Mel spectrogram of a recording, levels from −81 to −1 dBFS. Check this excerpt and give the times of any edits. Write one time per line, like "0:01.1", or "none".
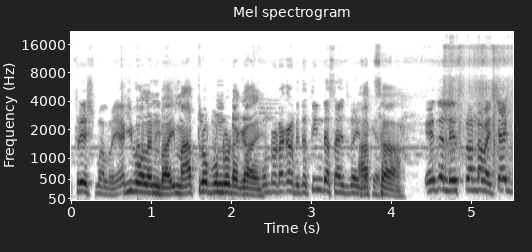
none

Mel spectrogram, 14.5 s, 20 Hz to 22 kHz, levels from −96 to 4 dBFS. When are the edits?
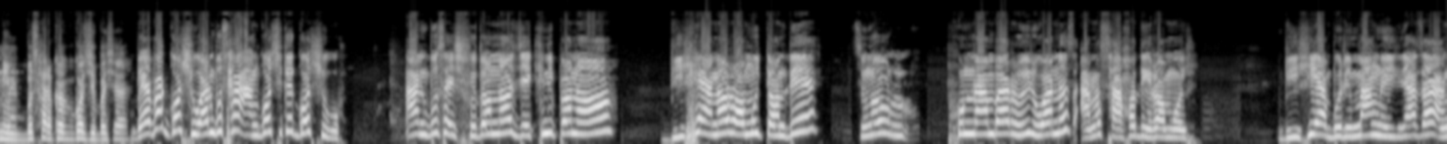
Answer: none

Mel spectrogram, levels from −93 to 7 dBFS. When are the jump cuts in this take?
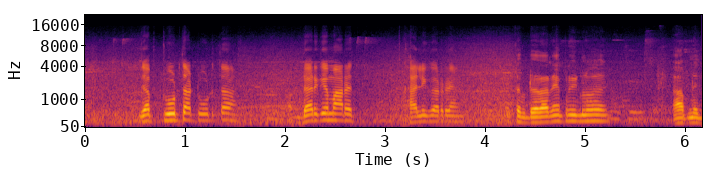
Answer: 0:04.3

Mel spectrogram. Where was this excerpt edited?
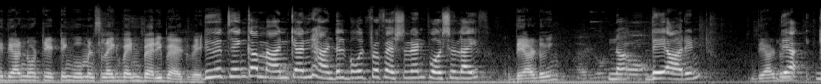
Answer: none

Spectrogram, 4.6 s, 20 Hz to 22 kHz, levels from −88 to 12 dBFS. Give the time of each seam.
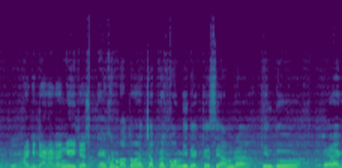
0:01.2

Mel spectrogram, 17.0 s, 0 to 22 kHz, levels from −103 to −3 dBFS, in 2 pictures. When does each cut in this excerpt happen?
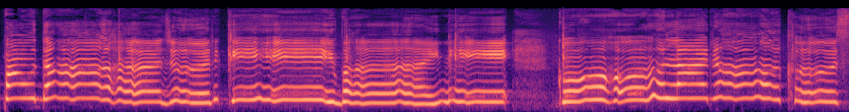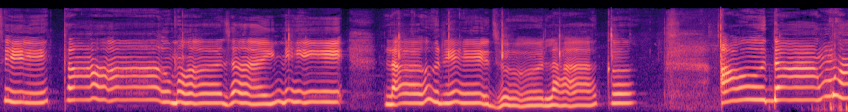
none

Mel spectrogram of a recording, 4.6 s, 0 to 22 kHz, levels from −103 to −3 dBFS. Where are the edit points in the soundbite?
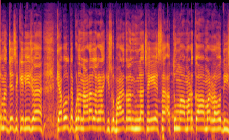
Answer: none

